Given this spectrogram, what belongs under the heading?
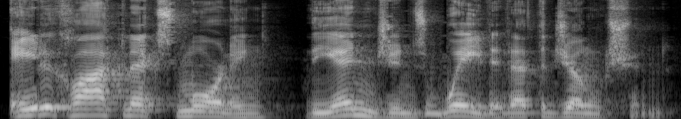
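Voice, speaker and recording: A man's voice: mid-range voice, lively intonation, moderate pace, pushed and bright. A man narrating a children's story from a script as a storybook reader.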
